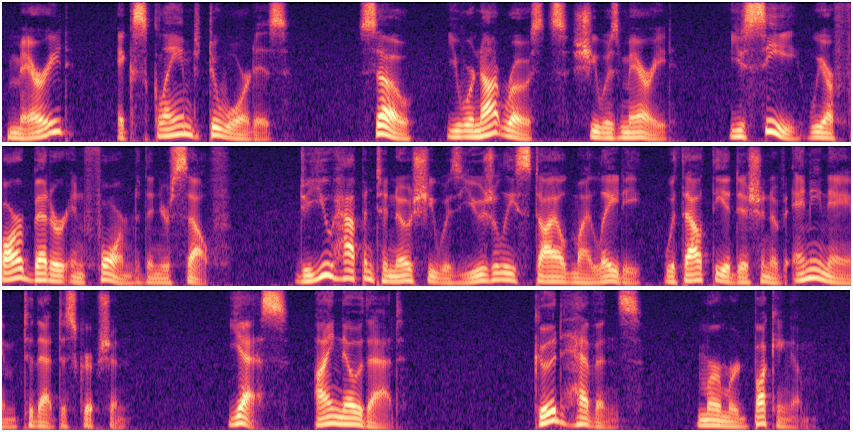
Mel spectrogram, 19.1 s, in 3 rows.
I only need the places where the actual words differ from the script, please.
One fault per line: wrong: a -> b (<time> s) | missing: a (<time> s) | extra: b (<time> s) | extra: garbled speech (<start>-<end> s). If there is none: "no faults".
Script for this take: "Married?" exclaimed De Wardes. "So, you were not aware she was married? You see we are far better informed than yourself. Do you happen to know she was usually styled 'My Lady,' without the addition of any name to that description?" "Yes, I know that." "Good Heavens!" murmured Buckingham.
wrong: aware -> roasts (3.8 s)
